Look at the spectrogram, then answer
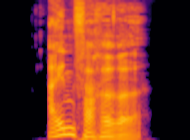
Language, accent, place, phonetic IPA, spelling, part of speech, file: German, Germany, Berlin, [ˈaɪ̯nfaxəʁə], einfachere, adjective, De-einfachere.ogg
- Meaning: inflection of einfach: 1. strong/mixed nominative/accusative feminine singular comparative degree 2. strong nominative/accusative plural comparative degree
